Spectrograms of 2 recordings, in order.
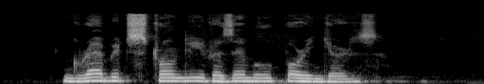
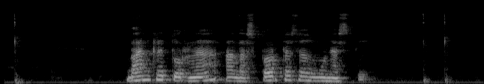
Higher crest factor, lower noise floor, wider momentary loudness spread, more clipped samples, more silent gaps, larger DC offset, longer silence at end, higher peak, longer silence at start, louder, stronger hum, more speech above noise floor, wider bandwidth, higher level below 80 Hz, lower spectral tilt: about the same, 16 dB vs 18 dB; about the same, -64 dBFS vs -62 dBFS; second, 11 LU vs 21 LU; neither; neither; neither; first, 0.6 s vs 0.35 s; first, -2 dBFS vs -16 dBFS; first, 0.65 s vs 0.15 s; first, -18 LUFS vs -31 LUFS; neither; first, 47 dB vs 32 dB; about the same, 11.5 kHz vs 11.5 kHz; first, -52 dBFS vs -62 dBFS; about the same, -5 dB/octave vs -6 dB/octave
